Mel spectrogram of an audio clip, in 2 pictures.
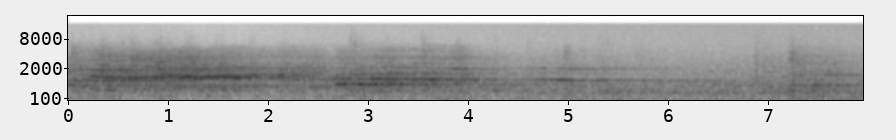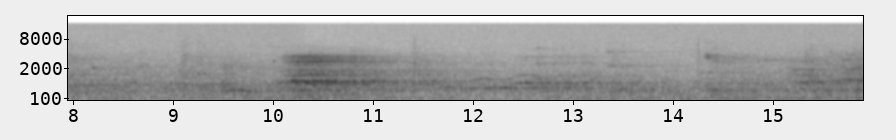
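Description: A shuttlecock is struck sharply with a racket, again and again.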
